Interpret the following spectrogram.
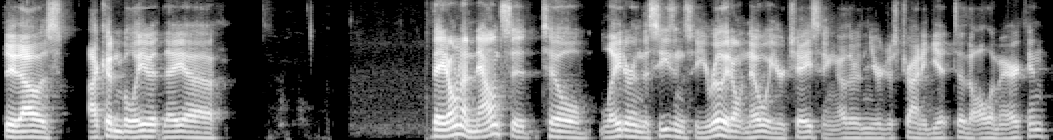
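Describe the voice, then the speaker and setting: A young man from Denmark, guest on a casual podcast interview, talking in a relaxed, rambling way and saying dude often. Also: mid-range voice, fairly quick. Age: young adult. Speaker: guest, professional bass angler.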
